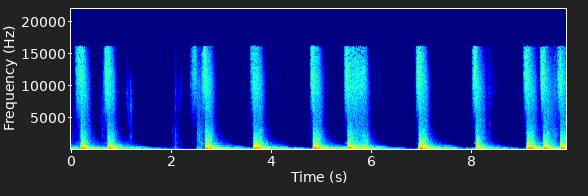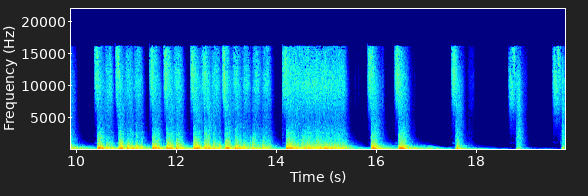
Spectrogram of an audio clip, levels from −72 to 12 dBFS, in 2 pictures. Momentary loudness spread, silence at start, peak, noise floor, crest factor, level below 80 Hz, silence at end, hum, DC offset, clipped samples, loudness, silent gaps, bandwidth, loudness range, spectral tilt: 19 LU; 0 s; 0 dBFS; -52 dBFS; 18 dB; -28 dBFS; 0 s; none; under 0.1%; under 0.1%; -19 LUFS; none; 16.5 kHz; 6 LU; -6 dB/octave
